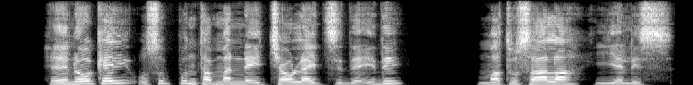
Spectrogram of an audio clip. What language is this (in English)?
Gofa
